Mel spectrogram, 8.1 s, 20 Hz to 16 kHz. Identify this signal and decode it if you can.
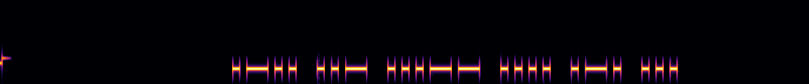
Morse code, heard as a keyed tone, about 17 wpm, 700 Hz. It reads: LU3HRS
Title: DXCC-100 Call Signs - 6 Characters - 17wpm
